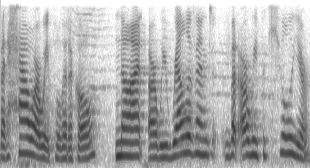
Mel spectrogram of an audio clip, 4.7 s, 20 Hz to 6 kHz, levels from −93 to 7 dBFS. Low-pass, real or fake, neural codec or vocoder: 5.4 kHz; real; none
